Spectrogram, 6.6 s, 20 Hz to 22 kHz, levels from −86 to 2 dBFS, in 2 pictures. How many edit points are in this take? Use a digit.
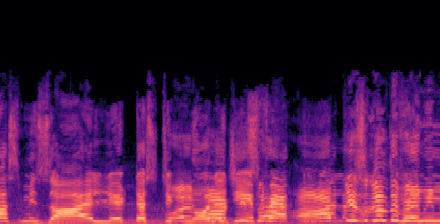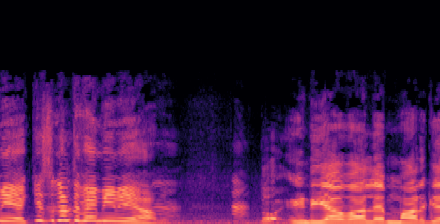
1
